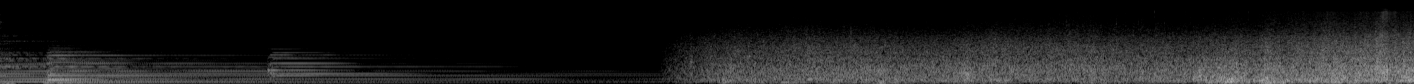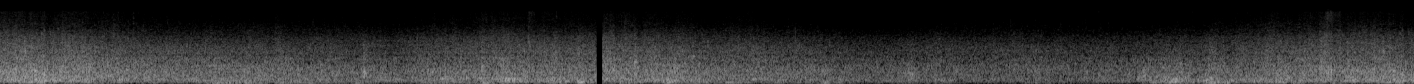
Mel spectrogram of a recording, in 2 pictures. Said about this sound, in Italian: Mare, mare, non ti posso guardare così, perché questo vento agita anche me.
